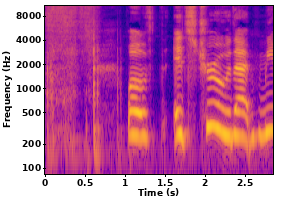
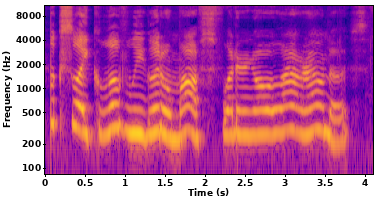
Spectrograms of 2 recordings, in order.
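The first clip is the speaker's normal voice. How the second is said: normal talking voice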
